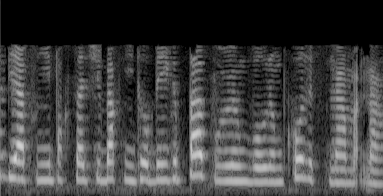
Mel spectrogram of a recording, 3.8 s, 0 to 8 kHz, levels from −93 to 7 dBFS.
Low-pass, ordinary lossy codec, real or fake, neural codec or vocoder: 7.2 kHz; AAC, 16 kbps; fake; codec, 16 kHz, 6 kbps, DAC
